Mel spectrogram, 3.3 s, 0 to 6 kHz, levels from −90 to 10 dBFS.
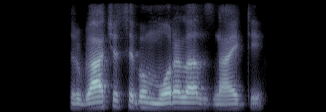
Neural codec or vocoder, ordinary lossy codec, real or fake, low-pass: codec, 24 kHz, 0.9 kbps, WavTokenizer, large speech release; none; fake; 5.4 kHz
